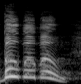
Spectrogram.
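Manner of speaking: high, loud booms in a burst; imitated banging. Telling of noise at five A M, loud mock banging. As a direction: mimic hard pounding on a door. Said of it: "I hear this sound".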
